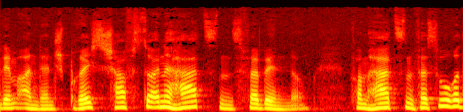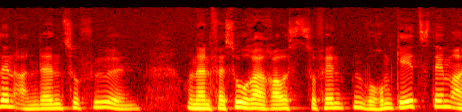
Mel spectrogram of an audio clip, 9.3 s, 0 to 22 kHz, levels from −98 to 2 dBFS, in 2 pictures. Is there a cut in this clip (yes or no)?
no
